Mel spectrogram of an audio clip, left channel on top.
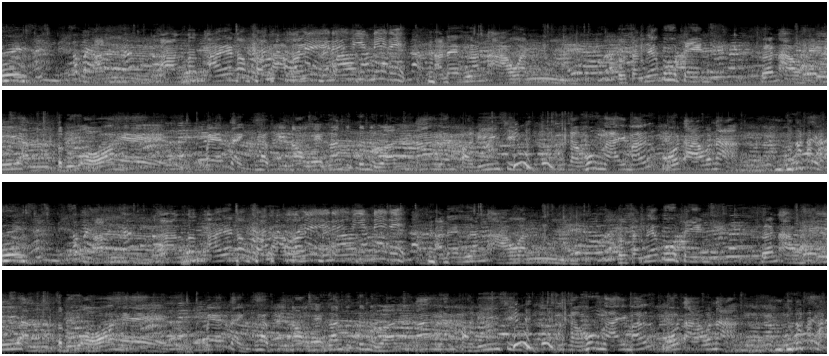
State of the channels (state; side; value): noise; left; hum, 20 dB below the sound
